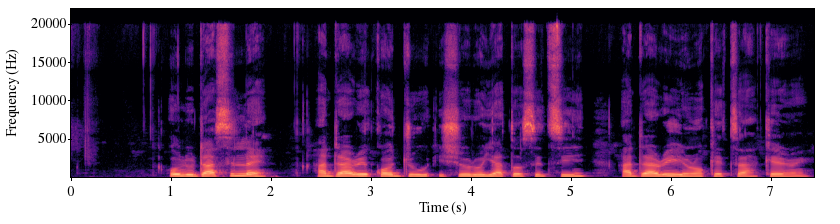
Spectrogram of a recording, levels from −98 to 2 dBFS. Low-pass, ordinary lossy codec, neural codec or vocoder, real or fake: none; none; none; real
